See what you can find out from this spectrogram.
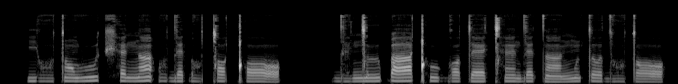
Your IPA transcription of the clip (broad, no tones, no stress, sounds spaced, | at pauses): j ɔ̤ t ɔ̃ v u t͡ʃʰ ɛ ŋ ã ʔ ɔ̤ d ɛ ɗ ɔ̤ ǀ ɔ ǃʰ ɔ | d ɛ̤ ŋ͡ǀ ɯ ɓ a ǃʰ u ɡ ɔ t ɛ ǀʰ ɛ̃ d ɛ t ã ŋ ũ t ɤ d ɔ̤ t ɔ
